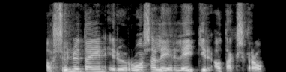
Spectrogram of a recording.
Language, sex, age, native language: Icelandic, male, 30-39, Icelandic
